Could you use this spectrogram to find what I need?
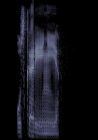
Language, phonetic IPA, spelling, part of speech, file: Russian, [ʊskɐˈrʲenʲɪje], ускорение, noun, Ru-ускорение.ogg
- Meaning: acceleration (act, state)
